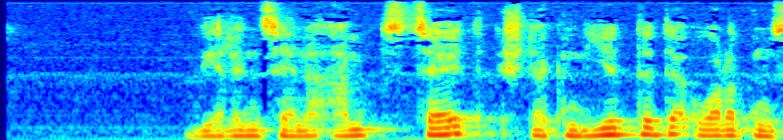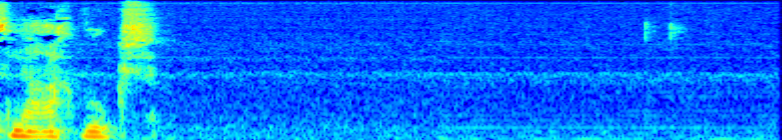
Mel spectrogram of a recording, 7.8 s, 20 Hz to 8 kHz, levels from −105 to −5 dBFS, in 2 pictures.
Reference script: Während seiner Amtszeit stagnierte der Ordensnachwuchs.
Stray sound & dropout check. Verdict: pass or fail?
pass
